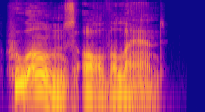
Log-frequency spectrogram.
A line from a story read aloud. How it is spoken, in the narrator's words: solemnly asked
